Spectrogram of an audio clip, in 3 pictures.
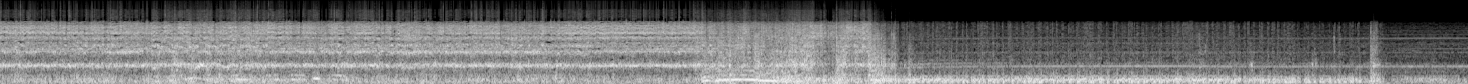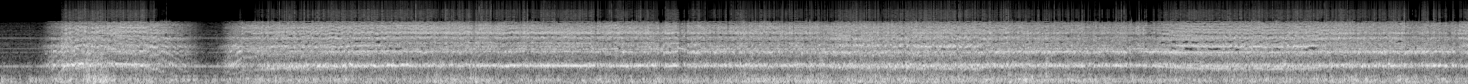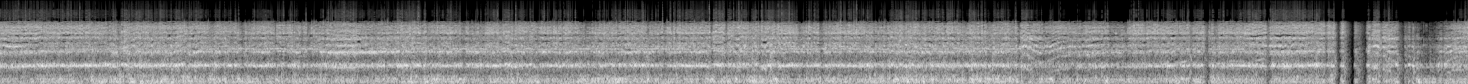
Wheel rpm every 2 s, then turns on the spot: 230, 230, 230, 230, 200, 0, 0, 10, 110, 210, 230, 230, 220, 220, 230, 230, 230, 230, 230, 240, 210, 170.
none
